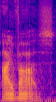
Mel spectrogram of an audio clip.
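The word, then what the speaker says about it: Eiwaz: Now, the name itself, Iwaz, comes from the word you. It's simple phonetically. It's you, it's an E.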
